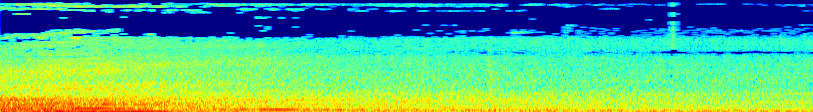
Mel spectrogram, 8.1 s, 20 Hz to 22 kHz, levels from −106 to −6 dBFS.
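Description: From start to finish the audio carries heavy coding damage: a ringing, washy smear with a hiss that swells and fades along with the signal. That's likely WMA compression at a low bitrate, around 32 kbps, where long transform blocks spread quantisation noise over tens of milliseconds and weaker detail simply drops out. Nothing comes through above about 19.5 kHz.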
